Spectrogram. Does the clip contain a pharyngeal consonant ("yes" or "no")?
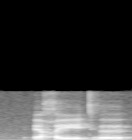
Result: no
